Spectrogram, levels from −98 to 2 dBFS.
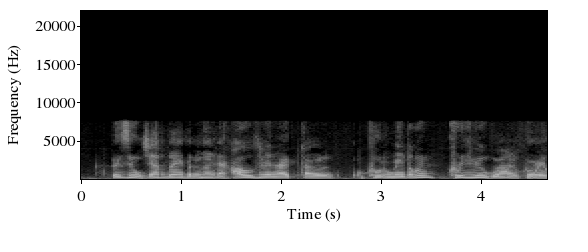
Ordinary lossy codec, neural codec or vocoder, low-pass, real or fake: none; codec, 16 kHz, 1 kbps, FreqCodec, larger model; none; fake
